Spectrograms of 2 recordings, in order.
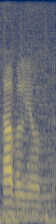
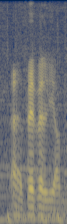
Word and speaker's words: Vivillon: My favorite pavilion is Vivillon, not Pavilion.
